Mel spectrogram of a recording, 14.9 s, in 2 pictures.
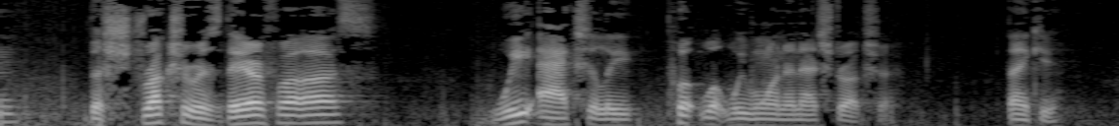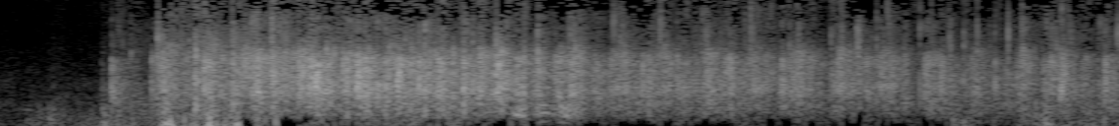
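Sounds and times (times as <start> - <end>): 
speech: 0.0 - 2.5, 3.3 - 6.0, 6.7 - 7.2
crowd applauding: 8.2 - 14.9.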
